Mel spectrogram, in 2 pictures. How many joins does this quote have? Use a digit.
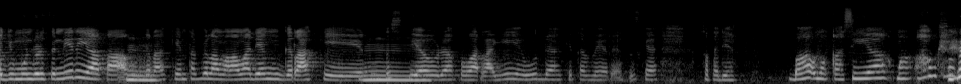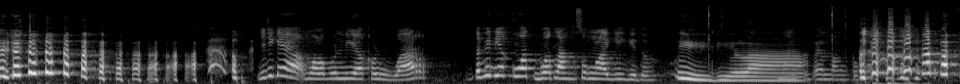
1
